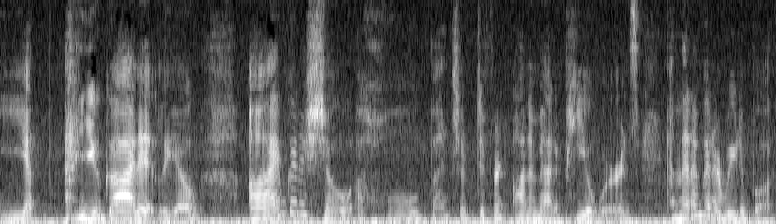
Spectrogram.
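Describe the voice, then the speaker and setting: A middle-aged woman doing an expressive, theatrical read-aloud of a picture book for young children. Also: mid-range voice, normal speed, noisy background. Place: small indoor room with bookshelves.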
